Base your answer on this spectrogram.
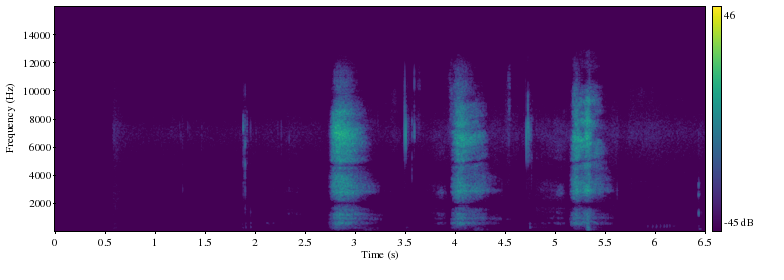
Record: {"exhalation_length": "6.5 s", "exhalation_amplitude": 3974, "exhalation_signal_mean_std_ratio": 0.31, "survey_phase": "alpha (2021-03-01 to 2021-08-12)", "age": "65+", "gender": "Male", "wearing_mask": "No", "symptom_none": true, "smoker_status": "Never smoked", "respiratory_condition_asthma": false, "respiratory_condition_other": false, "recruitment_source": "REACT", "submission_delay": "2 days", "covid_test_result": "Negative", "covid_test_method": "RT-qPCR"}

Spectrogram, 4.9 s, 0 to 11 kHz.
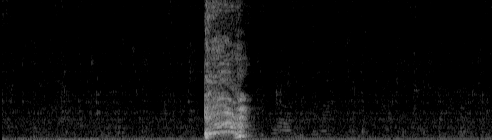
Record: {"cough_length": "4.9 s", "cough_amplitude": 2362, "cough_signal_mean_std_ratio": 0.32, "survey_phase": "beta (2021-08-13 to 2022-03-07)", "age": "65+", "gender": "Male", "wearing_mask": "No", "symptom_cough_any": true, "symptom_onset": "8 days", "smoker_status": "Never smoked", "respiratory_condition_asthma": false, "respiratory_condition_other": false, "recruitment_source": "REACT", "submission_delay": "2 days", "covid_test_result": "Negative", "covid_test_method": "RT-qPCR", "influenza_a_test_result": "Unknown/Void", "influenza_b_test_result": "Unknown/Void"}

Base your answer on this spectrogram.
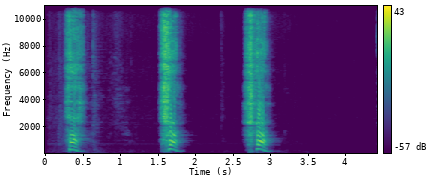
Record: {"exhalation_length": "4.4 s", "exhalation_amplitude": 32768, "exhalation_signal_mean_std_ratio": 0.3, "survey_phase": "beta (2021-08-13 to 2022-03-07)", "age": "45-64", "gender": "Female", "wearing_mask": "No", "symptom_cough_any": true, "symptom_sore_throat": true, "symptom_fatigue": true, "symptom_headache": true, "symptom_onset": "5 days", "smoker_status": "Ex-smoker", "respiratory_condition_asthma": false, "respiratory_condition_other": false, "recruitment_source": "REACT", "submission_delay": "3 days", "covid_test_result": "Negative", "covid_test_method": "RT-qPCR", "influenza_a_test_result": "Negative", "influenza_b_test_result": "Negative"}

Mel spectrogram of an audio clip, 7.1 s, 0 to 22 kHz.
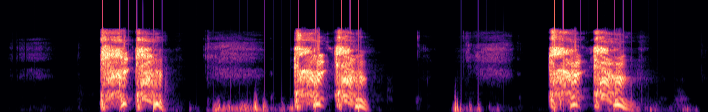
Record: {"three_cough_length": "7.1 s", "three_cough_amplitude": 32768, "three_cough_signal_mean_std_ratio": 0.48, "survey_phase": "beta (2021-08-13 to 2022-03-07)", "age": "45-64", "gender": "Male", "wearing_mask": "No", "symptom_cough_any": true, "symptom_new_continuous_cough": true, "symptom_sore_throat": true, "symptom_onset": "11 days", "smoker_status": "Never smoked", "respiratory_condition_asthma": false, "respiratory_condition_other": false, "recruitment_source": "REACT", "submission_delay": "1 day", "covid_test_result": "Negative", "covid_test_method": "RT-qPCR", "covid_ct_value": 38.0, "covid_ct_gene": "E gene"}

